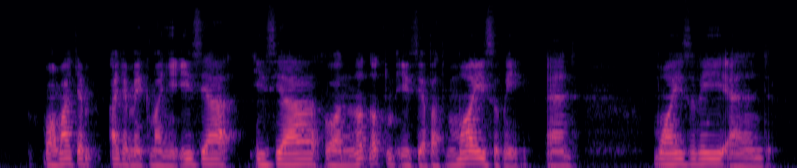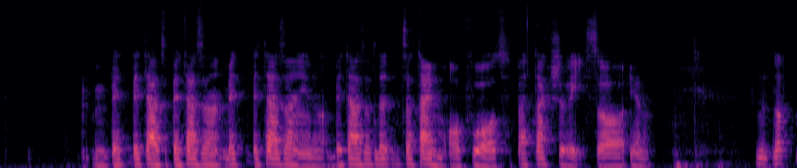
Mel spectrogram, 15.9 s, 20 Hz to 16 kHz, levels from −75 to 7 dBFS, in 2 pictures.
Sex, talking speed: male, 150 wpm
